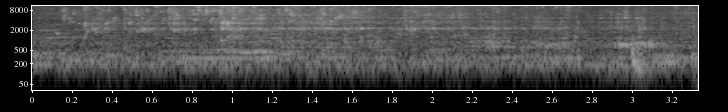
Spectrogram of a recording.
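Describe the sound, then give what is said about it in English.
Wine pours steadily into a glass, a continuous splashing trickle with a faint rising tone near the end as the glass fills. “I gotta pour more, because I want to.”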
